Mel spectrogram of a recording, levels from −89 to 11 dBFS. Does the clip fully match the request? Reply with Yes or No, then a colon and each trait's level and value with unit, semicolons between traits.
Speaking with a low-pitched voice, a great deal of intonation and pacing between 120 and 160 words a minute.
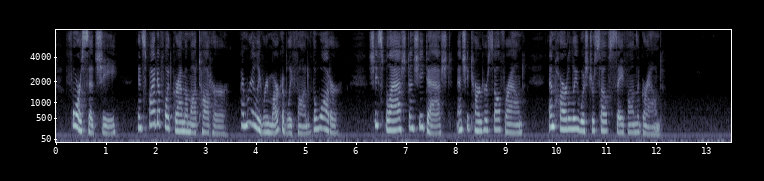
No: high, 205 Hz; wide, 6.6 semitones; average, 155 wpm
